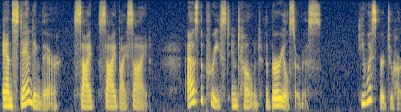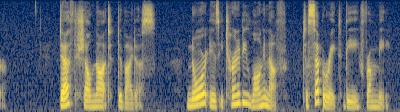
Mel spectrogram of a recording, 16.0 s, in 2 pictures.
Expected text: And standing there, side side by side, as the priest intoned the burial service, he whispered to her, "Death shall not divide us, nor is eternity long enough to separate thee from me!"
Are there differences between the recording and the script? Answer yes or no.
no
